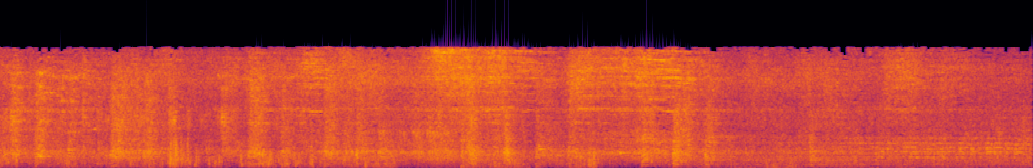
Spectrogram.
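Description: Freight train of tank wagons rolling past close by, wheels clattering over the rail joints. The clatter thins out after about five or six seconds as the last wagon passes and the train rolls away.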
